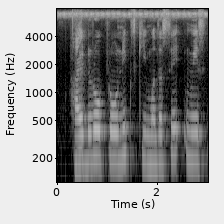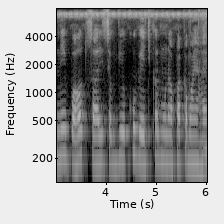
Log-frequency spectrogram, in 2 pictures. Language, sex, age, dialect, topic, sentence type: Hindi, male, 25-30, Marwari Dhudhari, banking, statement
